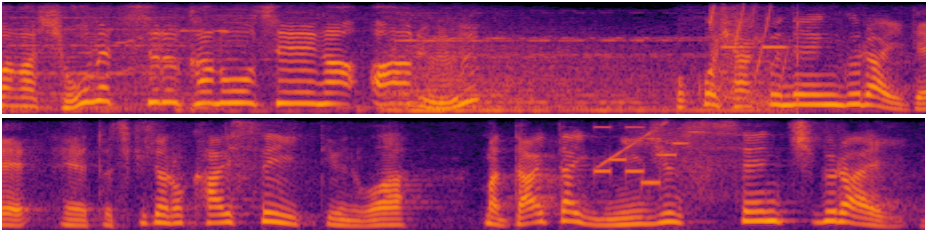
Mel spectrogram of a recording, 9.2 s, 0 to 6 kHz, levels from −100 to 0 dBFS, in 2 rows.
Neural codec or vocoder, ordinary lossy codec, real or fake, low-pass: none; Opus, 24 kbps; real; 5.4 kHz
